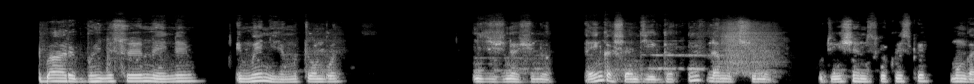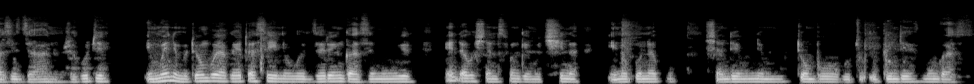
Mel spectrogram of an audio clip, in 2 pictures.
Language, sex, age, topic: Ndau, male, 25-35, health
